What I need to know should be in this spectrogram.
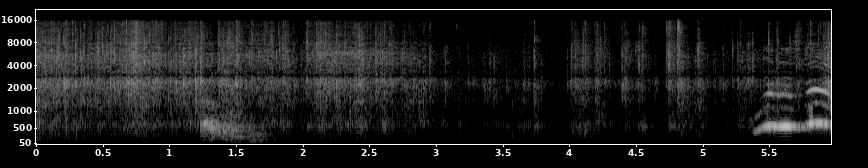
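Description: Plastic wrapping crinkles in a young woman's hands.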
